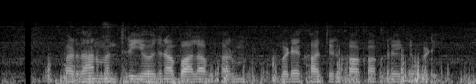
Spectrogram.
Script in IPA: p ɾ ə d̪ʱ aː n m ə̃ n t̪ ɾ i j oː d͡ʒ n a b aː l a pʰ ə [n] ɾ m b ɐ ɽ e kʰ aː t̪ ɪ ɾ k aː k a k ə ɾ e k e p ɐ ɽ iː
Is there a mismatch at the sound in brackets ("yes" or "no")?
yes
